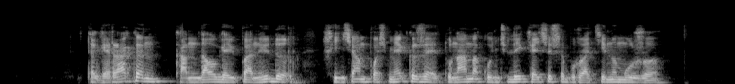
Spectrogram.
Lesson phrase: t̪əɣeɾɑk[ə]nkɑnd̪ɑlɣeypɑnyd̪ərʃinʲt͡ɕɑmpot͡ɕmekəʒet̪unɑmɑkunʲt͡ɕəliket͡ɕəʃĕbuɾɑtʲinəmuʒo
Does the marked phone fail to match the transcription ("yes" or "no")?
no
